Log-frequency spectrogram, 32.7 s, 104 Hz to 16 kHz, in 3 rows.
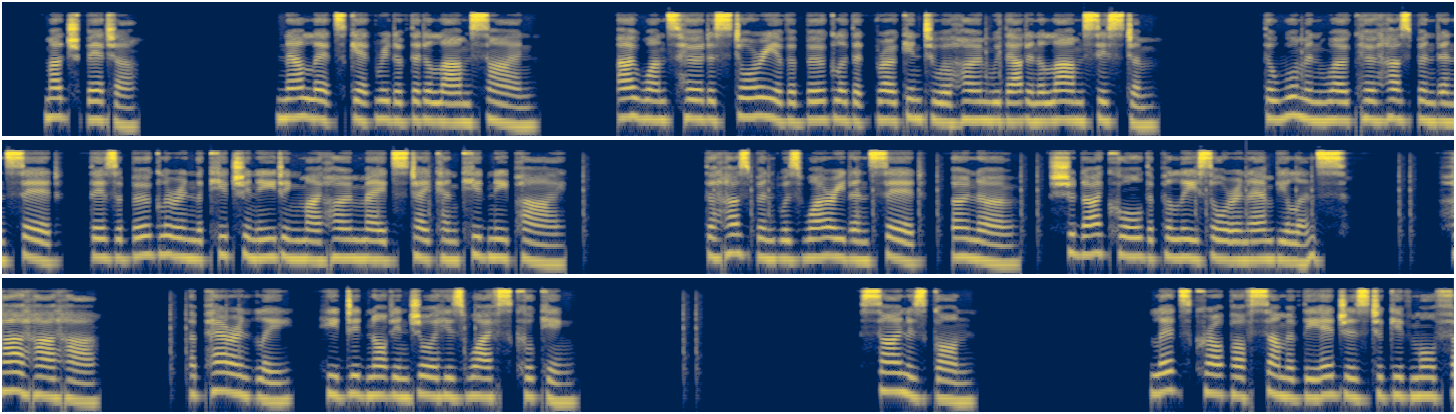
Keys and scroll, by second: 3.7 s, 24.2 super+z.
